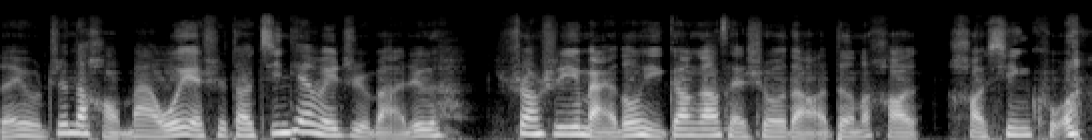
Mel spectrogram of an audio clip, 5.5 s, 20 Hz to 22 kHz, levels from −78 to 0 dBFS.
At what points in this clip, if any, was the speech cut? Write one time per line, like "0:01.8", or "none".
none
